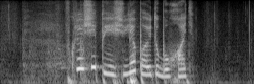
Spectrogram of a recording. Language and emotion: Russian, positive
